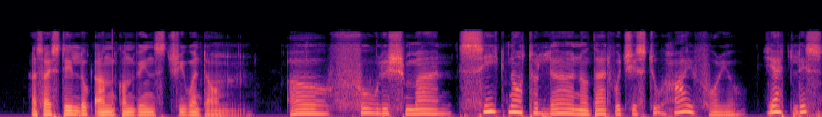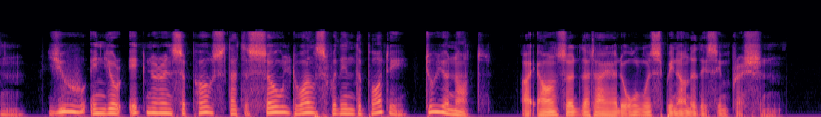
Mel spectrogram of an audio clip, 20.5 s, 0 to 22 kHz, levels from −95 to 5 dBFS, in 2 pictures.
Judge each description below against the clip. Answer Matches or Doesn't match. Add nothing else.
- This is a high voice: Doesn't match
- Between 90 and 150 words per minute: Matches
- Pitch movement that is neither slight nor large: Doesn't match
